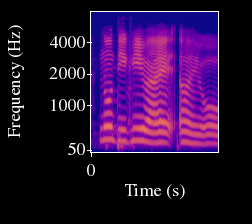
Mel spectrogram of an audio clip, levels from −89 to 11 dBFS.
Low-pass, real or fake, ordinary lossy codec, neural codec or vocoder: 7.2 kHz; real; none; none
